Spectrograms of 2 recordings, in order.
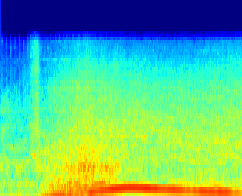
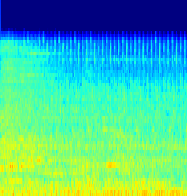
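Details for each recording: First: Toyota Fielder petrol engine that was misfiring and lacking power, after injector cleaning and flow test: smooth idle and four clean revs, climbing and settling with no misfire or stumble; fuel filter in the tank also to be replaced. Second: Toyota Fielder petrol engine idling and revved unevenly, low thrum stumbling: misfire and loss of power, before diagnosis; plugs and coils found OK, injectors removed for bench testing.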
